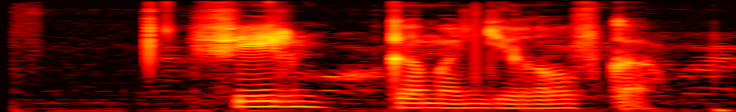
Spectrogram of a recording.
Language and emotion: Russian, neutral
